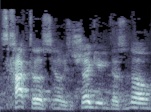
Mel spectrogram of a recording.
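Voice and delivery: ordinary delivery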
